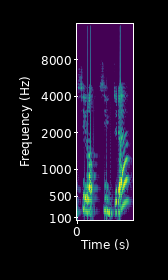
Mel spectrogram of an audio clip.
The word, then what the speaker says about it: Psilopsida: silopsida spenopsida dan teridopsida Jadi kalau bahasa Latin ituh bacanya lucu ya p-nya kayak hilang jadi silopsida venopsoda kemudian teridopsida jadi PP di depannya tuh kadang suka hilang gitu tidak terdengar ya itulah bahasa Latin ya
